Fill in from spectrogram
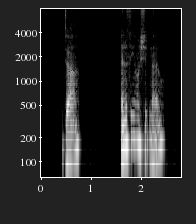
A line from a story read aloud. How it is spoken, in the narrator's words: he asked hesitantly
